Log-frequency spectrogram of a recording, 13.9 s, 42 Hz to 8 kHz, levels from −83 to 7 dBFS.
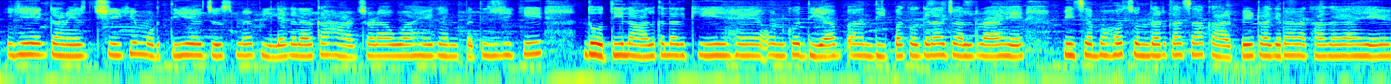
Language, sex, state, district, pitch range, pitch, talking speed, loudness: Hindi, female, Maharashtra, Pune, 245-260 Hz, 250 Hz, 170 wpm, -17 LUFS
